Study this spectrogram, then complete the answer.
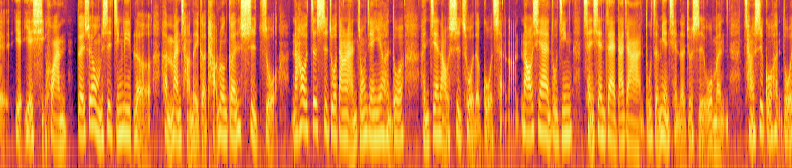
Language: Chinese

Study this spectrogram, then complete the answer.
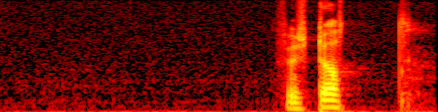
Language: Swedish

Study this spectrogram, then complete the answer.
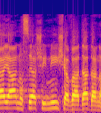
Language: Hebrew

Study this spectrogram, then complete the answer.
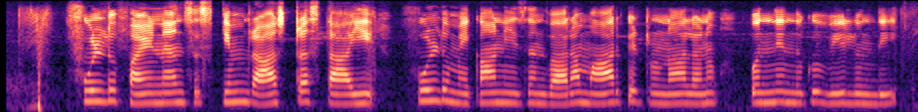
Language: Telugu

